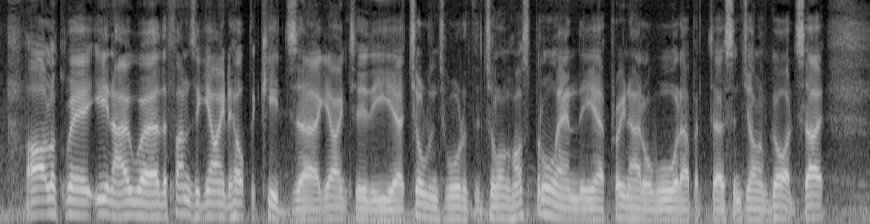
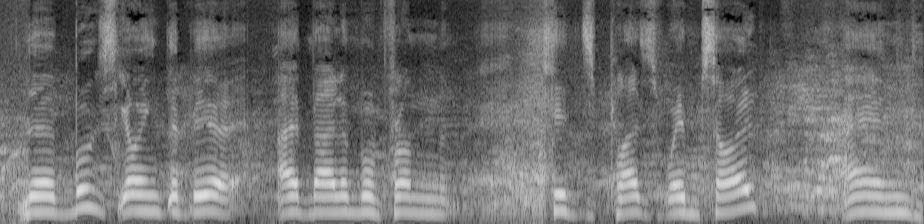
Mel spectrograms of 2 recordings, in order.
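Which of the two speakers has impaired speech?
The second: cerebral palsy.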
